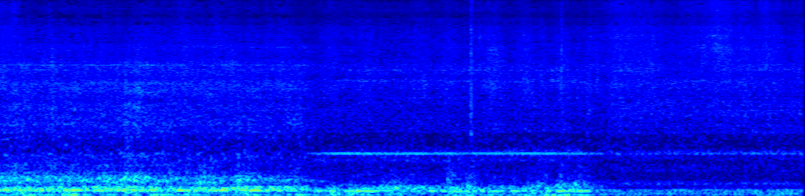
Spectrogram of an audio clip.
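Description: Low rumble of the Sunrise Izumo sleeper train, heard inside a private sleeping cabin. About three seconds in, a faint steady high tone joins it. Near six seconds the rumble drops noticeably quieter.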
